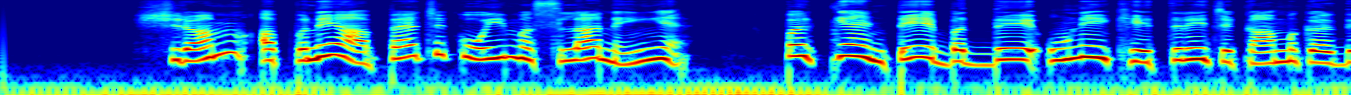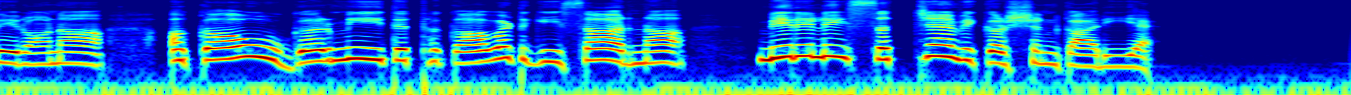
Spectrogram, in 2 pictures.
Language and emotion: Dogri, disgusted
